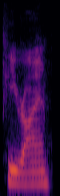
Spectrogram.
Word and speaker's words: Perine: perrine i i think i think it's p ryan um and i should say p ryan i think that's how his brother's name or his cousin's name is uh pronounced but uh so i'm gonna call him p ryan um all right he's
